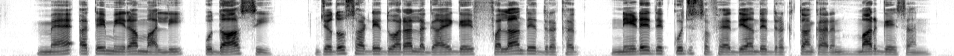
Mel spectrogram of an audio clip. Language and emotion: Punjabi, sad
